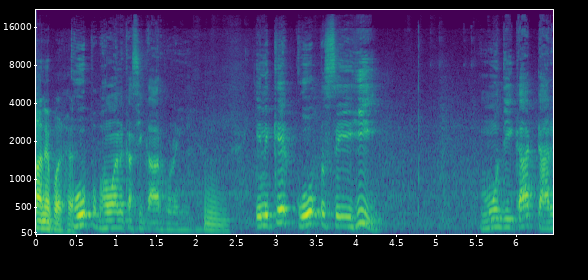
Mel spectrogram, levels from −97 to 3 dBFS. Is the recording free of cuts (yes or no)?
yes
